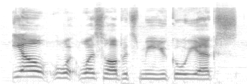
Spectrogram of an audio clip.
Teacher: with my femme voice, larynx raised, lowering my pitch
